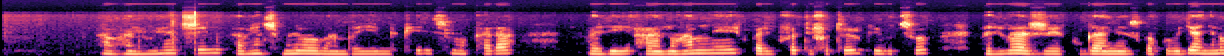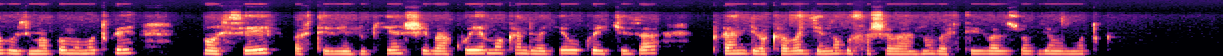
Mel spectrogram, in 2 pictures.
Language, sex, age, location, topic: Kinyarwanda, female, 36-49, Huye, health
